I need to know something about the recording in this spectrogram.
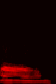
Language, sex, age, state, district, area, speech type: Kannada, female, 30-45, Karnataka, Tumkur, rural, conversation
